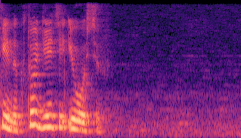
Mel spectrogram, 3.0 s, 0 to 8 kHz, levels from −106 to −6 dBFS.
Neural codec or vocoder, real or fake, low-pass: none; real; 7.2 kHz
